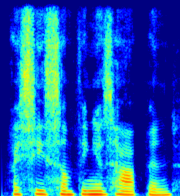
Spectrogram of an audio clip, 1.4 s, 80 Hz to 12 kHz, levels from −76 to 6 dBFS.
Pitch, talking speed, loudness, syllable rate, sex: 205 Hz, 220 wpm, -14 LUFS, 7.7 syllables/s, female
